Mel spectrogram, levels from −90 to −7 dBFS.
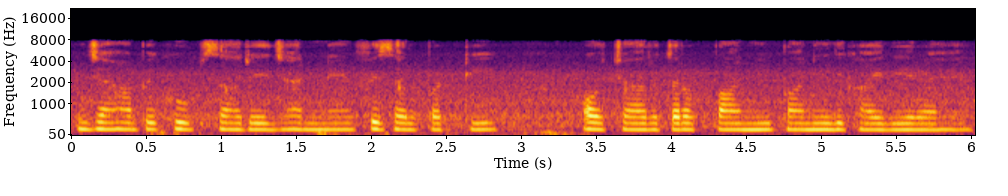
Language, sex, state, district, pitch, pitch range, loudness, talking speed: Hindi, female, Punjab, Kapurthala, 195 Hz, 195-205 Hz, -18 LUFS, 160 wpm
